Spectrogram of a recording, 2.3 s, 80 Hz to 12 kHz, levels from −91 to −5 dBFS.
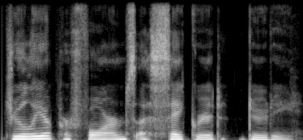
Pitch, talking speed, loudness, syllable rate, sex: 180 Hz, 130 wpm, -16 LUFS, 4.1 syllables/s, female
